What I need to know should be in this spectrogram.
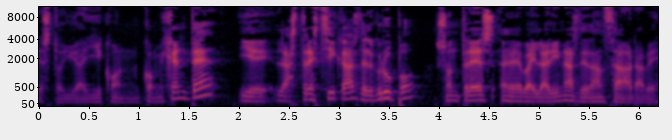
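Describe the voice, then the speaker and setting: Against a quiet background, a man with a fairly low voice speaks at a moderate pace, his pitch swinging very widely. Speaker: podcast co-host. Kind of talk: casual chat.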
